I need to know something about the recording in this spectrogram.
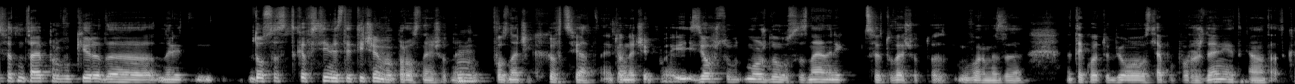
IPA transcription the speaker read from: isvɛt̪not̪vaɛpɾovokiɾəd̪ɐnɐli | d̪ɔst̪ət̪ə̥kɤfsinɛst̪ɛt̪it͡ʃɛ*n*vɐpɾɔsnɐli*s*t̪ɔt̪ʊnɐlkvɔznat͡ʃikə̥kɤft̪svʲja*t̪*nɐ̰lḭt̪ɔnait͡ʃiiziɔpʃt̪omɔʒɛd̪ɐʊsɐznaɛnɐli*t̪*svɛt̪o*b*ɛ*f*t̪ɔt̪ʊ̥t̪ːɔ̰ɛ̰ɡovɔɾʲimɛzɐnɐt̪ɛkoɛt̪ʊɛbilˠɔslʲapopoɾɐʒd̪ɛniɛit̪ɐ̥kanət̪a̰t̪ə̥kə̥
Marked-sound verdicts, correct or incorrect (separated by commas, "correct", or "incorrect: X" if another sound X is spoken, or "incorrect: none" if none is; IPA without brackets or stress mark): correct, incorrect: ʃ, correct, correct, incorrect: v, incorrect: ʃ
